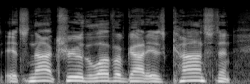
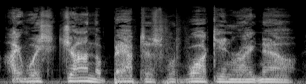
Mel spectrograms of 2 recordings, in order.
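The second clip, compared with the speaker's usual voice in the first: hushed whisper to his wife; 3 semitones lower, 3 dB quieter than usual. Retold or imitated. Whispering to wife Melody in church, hushed. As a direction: whisper it during the service. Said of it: "I whispered to her".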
